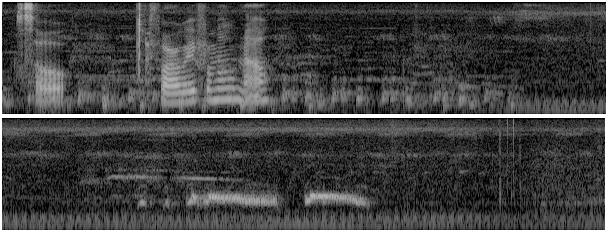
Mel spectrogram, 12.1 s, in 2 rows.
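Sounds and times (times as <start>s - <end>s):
steady low hum: 0.0s - 12.0s
bird calling: 6.3s - 11.1s.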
